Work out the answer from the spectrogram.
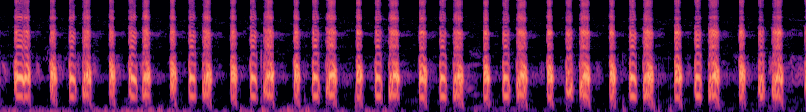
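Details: Female hunting chukar partridge on the first day of the hunt giving a fast, steady series of clucking chuck notes, about two per second, sharp and throaty, with faint low rumbling beneath.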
